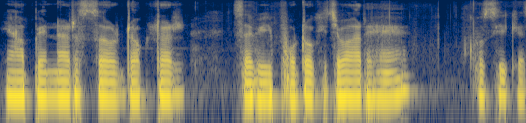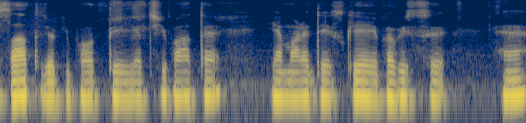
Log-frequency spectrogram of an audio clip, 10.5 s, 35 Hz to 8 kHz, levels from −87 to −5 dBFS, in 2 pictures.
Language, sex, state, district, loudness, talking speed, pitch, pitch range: Hindi, male, Bihar, Begusarai, -19 LUFS, 150 wpm, 110 Hz, 110-115 Hz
